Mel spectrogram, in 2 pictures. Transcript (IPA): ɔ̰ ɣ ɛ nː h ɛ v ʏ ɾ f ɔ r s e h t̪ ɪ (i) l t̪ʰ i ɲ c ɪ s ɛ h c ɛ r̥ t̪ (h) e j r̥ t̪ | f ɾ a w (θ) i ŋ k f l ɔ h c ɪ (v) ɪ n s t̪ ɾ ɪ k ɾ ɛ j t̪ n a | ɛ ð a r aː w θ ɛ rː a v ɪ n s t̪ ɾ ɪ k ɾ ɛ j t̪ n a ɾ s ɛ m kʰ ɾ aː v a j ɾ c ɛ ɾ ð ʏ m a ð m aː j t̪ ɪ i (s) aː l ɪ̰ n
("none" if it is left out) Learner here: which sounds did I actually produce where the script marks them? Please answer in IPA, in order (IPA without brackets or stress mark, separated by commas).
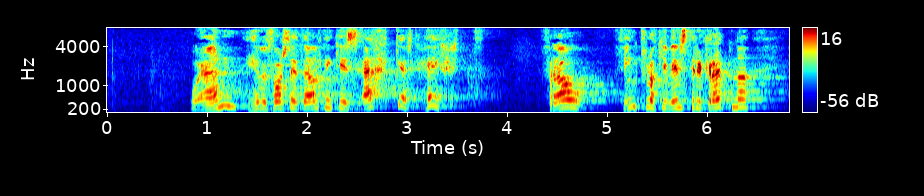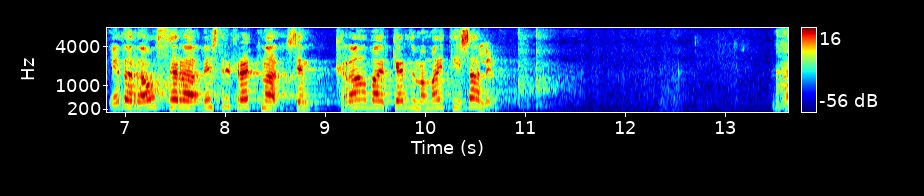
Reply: a, h, θ, v, s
